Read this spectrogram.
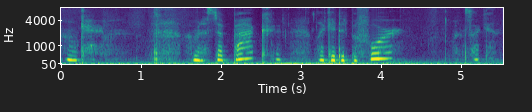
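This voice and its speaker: A woman doing a soft-spoken, whispered ASMR roleplay as a calm, encouraging police recruiter, gentle and hesitant, close to the microphone. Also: fairly high pitch. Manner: gentle, hesitant, unhurried reassurance.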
